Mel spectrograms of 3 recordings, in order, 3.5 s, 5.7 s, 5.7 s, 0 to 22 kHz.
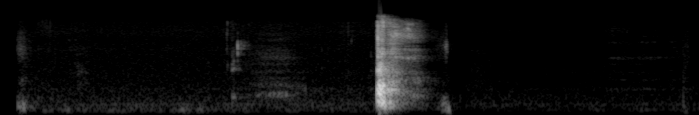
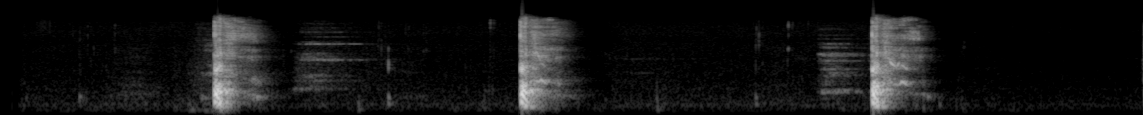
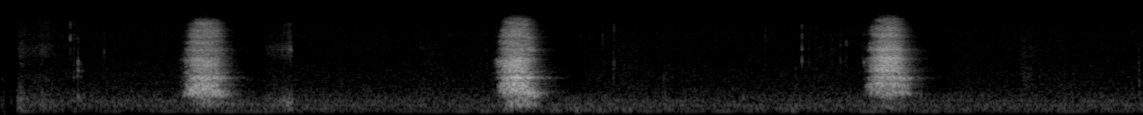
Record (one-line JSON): {"cough_length": "3.5 s", "cough_amplitude": 28149, "cough_signal_mean_std_ratio": 0.12, "three_cough_length": "5.7 s", "three_cough_amplitude": 29186, "three_cough_signal_mean_std_ratio": 0.18, "exhalation_length": "5.7 s", "exhalation_amplitude": 8442, "exhalation_signal_mean_std_ratio": 0.25, "survey_phase": "beta (2021-08-13 to 2022-03-07)", "age": "45-64", "gender": "Female", "wearing_mask": "No", "symptom_none": true, "smoker_status": "Never smoked", "respiratory_condition_asthma": false, "respiratory_condition_other": false, "recruitment_source": "REACT", "submission_delay": "1 day", "covid_test_result": "Negative", "covid_test_method": "RT-qPCR", "influenza_a_test_result": "Negative", "influenza_b_test_result": "Negative"}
